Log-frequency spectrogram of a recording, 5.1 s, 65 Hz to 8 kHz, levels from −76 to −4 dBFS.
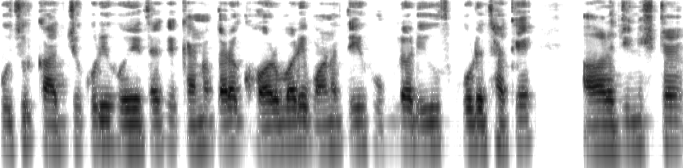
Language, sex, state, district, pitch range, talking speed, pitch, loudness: Bengali, male, West Bengal, Kolkata, 115-125 Hz, 165 wpm, 120 Hz, -16 LUFS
